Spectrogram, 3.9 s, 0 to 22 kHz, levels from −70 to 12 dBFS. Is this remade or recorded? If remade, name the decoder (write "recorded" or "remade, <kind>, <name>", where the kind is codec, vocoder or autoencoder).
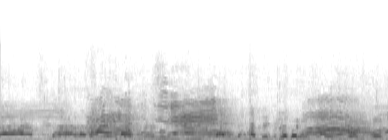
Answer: recorded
